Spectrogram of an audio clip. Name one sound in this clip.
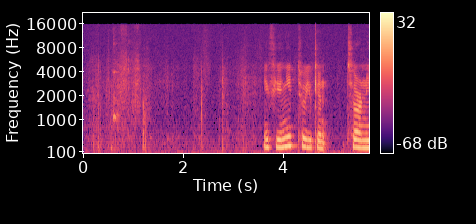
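A fabric strap rustles softly as it is folded and handled.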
